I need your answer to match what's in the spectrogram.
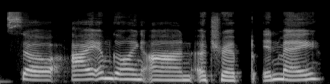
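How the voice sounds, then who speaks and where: A woman's voice: medium pitch, slow. A young woman from upstate New York, co-hosting a podcast in a casual, chatty way with frequent laughs. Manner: chatty, laughs often, animated storytelling. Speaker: podcast co-host. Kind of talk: casual chat.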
